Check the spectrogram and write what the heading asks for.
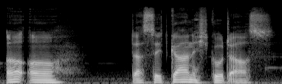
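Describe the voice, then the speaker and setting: A man voicing a panicky young male gang member who shouts in fear during a horror story. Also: low voice, slow, soft background music. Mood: worried. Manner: shouting, frantic.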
